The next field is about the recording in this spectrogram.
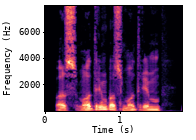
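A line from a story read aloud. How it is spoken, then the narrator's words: Muttering. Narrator (Russian): бормотал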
